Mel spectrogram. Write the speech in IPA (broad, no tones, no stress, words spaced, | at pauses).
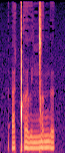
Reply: ʔaǃʰʌle ŋ͡ǀʌŋə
